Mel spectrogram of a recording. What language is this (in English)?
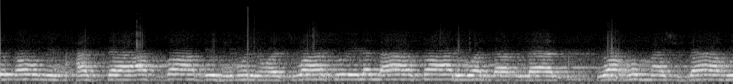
Arabic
